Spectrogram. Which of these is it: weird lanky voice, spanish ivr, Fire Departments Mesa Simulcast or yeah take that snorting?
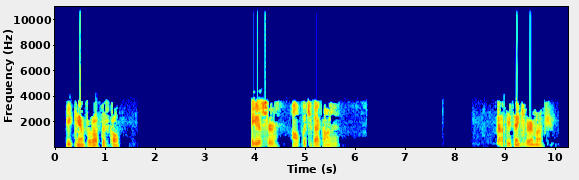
Fire Departments Mesa Simulcast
